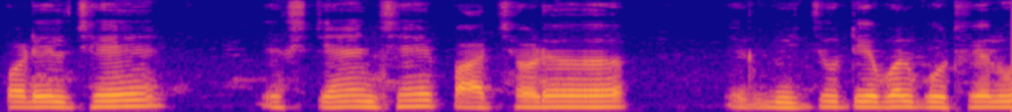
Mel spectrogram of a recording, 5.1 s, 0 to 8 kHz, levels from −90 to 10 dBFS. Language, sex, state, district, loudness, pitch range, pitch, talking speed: Gujarati, male, Gujarat, Gandhinagar, -16 LUFS, 140-150 Hz, 145 Hz, 120 wpm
